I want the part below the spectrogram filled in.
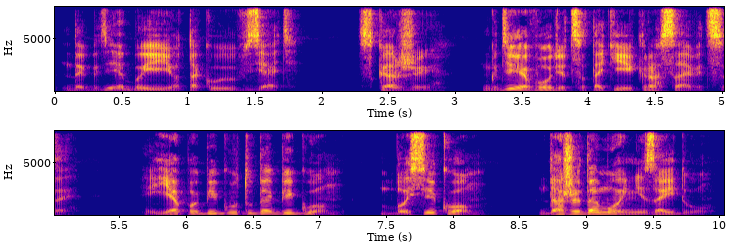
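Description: A man's voice: sits low, sing-song, a little slow, heavily acted. A man reading the lines of a rueful, bluff male guard in his own voice. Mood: smitten.

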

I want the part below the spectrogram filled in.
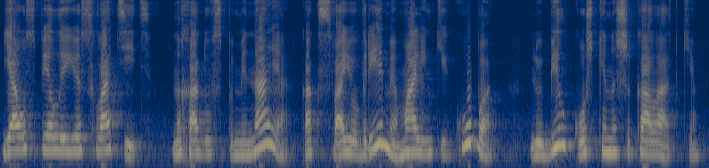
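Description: A woman's voice: on the low side, lively intonation, moderate pace. A woman narrating a story in a wry, chatty way.

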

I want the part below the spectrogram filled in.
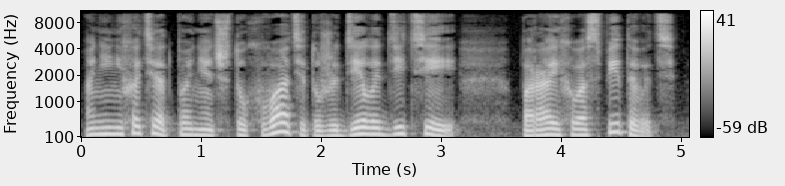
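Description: A man narrating a novel as an audiobook in an even storytelling manner. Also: fairly high pitch, normal speed, dry recording.

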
